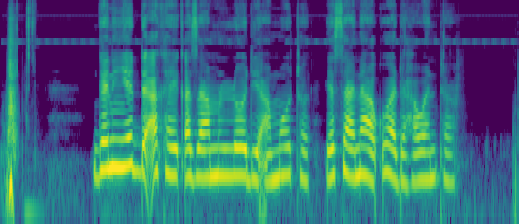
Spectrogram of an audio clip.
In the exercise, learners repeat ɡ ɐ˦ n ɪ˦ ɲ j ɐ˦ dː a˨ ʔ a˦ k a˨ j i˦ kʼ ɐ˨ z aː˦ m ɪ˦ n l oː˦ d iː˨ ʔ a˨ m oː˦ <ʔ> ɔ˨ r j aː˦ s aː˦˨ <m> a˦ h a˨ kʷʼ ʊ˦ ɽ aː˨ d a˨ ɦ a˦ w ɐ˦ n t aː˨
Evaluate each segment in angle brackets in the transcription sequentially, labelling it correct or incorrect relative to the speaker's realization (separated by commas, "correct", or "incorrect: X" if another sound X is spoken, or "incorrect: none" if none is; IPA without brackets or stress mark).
incorrect: t, incorrect: n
